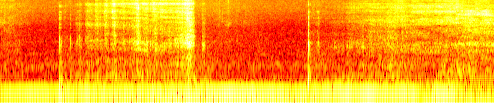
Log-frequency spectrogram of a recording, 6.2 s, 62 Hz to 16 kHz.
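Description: A white-gloved hand touches a page of an antique 1880s paper scrapbook, with pasted color prints, then traces and scratches the same spread with a thin pointer. Quiet, dry scratching and rubbing rise to a brighter scrape near the middle, with a few sharp ticks over a steady low hum.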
